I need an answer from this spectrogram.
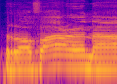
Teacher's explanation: র জবর র, ফা আইন জবর ফা। এই যে আইনটা উচ্চারণের সময় গলার মধ্যে চাপ দিয়ে পড়তে হবে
